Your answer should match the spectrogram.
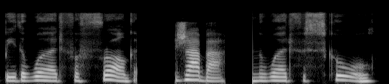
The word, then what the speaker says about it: żaba: Z with a dot above it sounds like the S in measure or pleasure, a buzzing voiced sound.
